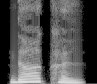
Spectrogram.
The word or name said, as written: ದಾಖಲ್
